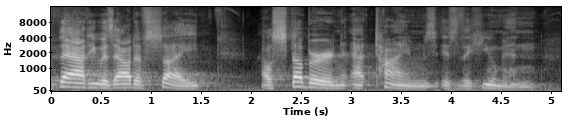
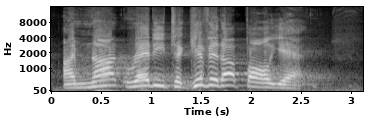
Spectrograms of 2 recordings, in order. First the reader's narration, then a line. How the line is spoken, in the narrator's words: he shouted back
